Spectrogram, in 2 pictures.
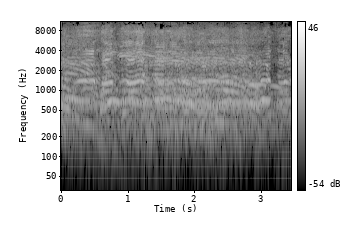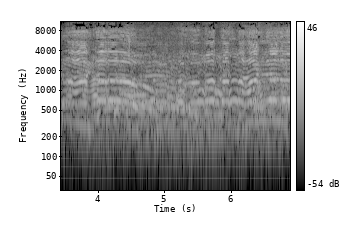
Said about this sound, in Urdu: شمالی وزیرستان میں فوجی آپریشن ضرب عزم کے نتیجے میں افغانستان جانے والے قبائلیوں نے اپنے گھروں کو واپس جانے کے لیے بنوں میں مظاہرہ کیا۔ مظاہرین نے مطالبات کے حق میں نعرے لگوائے۔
